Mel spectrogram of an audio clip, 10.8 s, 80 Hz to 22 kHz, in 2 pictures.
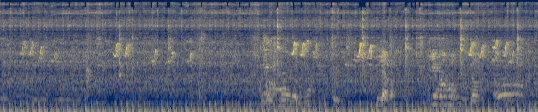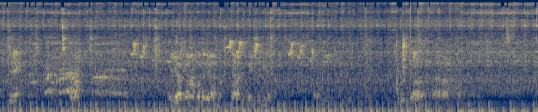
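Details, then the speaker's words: Honda Supra X 125 motorcycle after repairing rough middle-engine noise, including cam chain and tensioner refit: steady, even low engine drone with no knocks or rattles; engine now smooth compared with before repair. "Nah, ini setelah kita perbaikin ya dan mesinnya sudah halus berbeda dengan pas baru datang. Oke, bisa didengarkan suaranya sudah halus ya."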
